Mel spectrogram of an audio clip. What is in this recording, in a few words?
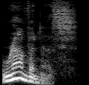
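"ravenous", British English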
